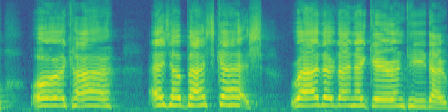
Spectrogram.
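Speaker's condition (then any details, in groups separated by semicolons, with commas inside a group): Spastic cerebral palsy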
